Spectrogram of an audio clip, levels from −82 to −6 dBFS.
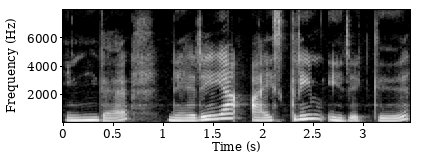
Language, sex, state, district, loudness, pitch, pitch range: Tamil, female, Tamil Nadu, Nilgiris, -18 LUFS, 190 Hz, 180-255 Hz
